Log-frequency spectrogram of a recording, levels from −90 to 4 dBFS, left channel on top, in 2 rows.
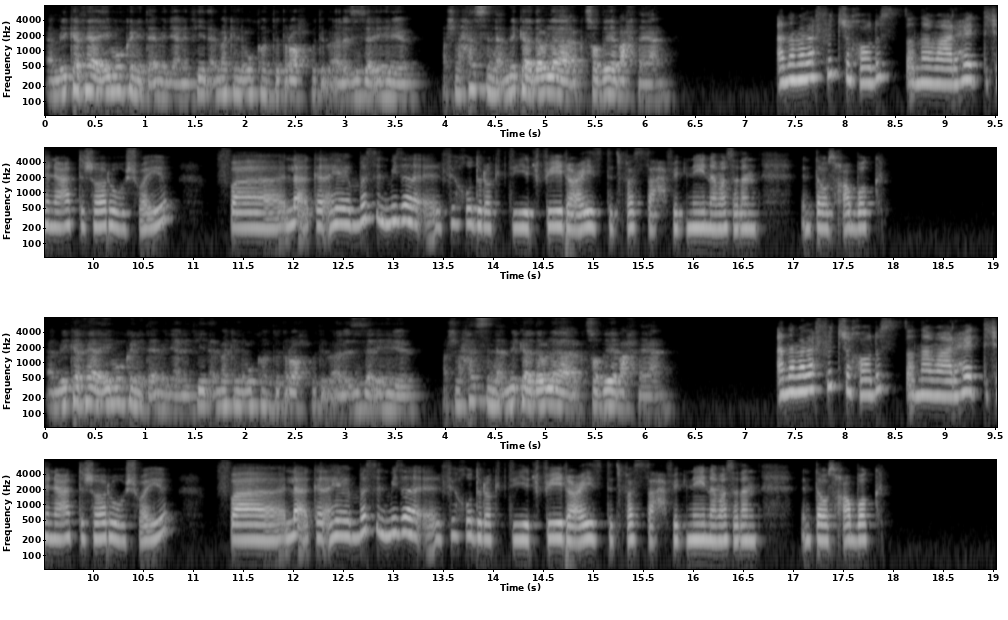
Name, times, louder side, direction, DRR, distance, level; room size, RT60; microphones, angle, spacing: voice 1, 0.0-6.2, left 2 dB, 85° left, 1.6 m, -33 dB
voice 2, 7.3-10.7 11.3-15.1 15.3-17.9, right 1 dB, 5° right, 0.6 m, -30 dB
6.6 x 5.7 x 2.6 m
head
